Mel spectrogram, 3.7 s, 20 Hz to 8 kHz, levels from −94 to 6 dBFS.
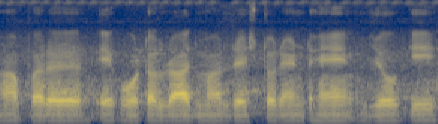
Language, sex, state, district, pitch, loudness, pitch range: Hindi, male, Rajasthan, Bikaner, 90 Hz, -20 LUFS, 90-95 Hz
